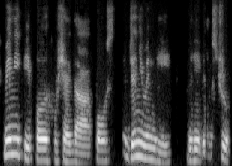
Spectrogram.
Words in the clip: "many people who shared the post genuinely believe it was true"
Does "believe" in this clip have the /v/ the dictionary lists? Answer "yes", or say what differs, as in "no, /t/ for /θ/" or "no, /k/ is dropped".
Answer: no, /v/ is dropped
